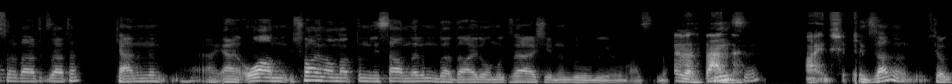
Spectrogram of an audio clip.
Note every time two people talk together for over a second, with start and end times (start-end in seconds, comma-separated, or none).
none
